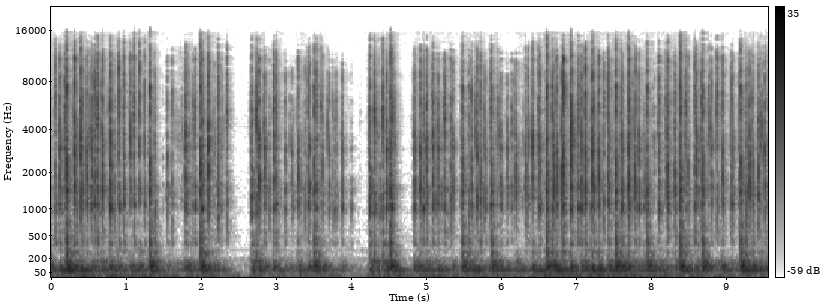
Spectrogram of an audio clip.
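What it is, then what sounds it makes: Plastic mechanical keyboard. A white tenkeyless Ducky Miya Pro mechanical keyboard with plastic keycaps is typed on quickly by both hands using the fingertips. It makes a dense stream of short, crisp clacks with a low thock and a bright click on top. The typing pauses briefly twice before carrying on.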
